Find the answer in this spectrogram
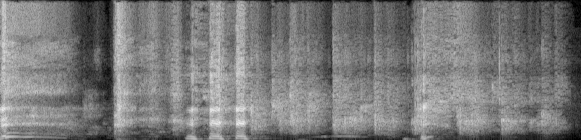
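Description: An audience laughing, with some clapping mixed in, and a man's laugh at the start.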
